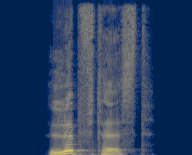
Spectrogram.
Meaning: inflection of lüpfen: 1. second-person singular preterite 2. second-person singular subjunctive II
- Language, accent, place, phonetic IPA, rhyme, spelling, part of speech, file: German, Germany, Berlin, [ˈlʏp͡ftəst], -ʏp͡ftəst, lüpftest, verb, De-lüpftest.ogg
